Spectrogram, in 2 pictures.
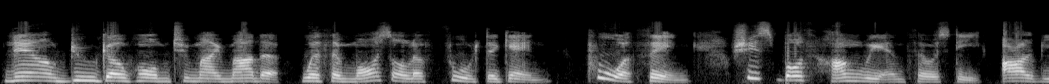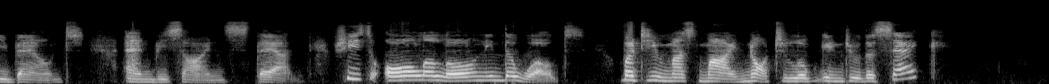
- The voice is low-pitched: No, medium, 150 Hz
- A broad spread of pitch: Yes, wide, 5.7 semitones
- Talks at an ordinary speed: No, slow, 120 wpm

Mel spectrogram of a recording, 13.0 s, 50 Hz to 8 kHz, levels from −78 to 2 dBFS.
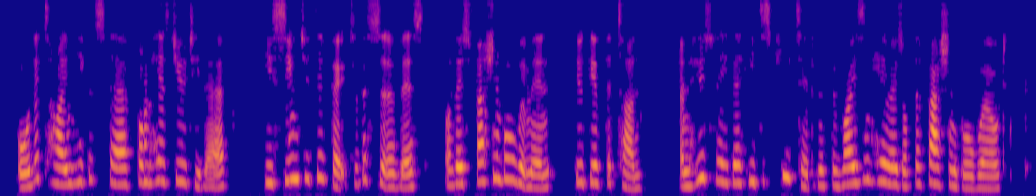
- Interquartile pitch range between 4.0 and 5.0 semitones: Yes, average, 4.7 semitones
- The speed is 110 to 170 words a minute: No, average, 180 wpm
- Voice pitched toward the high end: Yes, very high, 255 Hz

